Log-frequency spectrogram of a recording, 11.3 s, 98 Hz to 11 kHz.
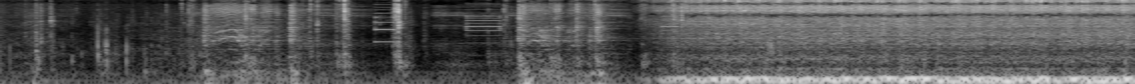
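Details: Pontiac GTO with original fuel pump reinstalled and reconnected to the regulator, fuel pressure at 50 psi, battery a little weak: several seconds of uneven cranking and stumbles, then it catches and settles into a steady, even idle; normal start and idle.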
